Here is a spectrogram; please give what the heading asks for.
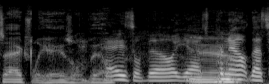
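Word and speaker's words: Hazlettville: have something that's spelled hazlittville and it's actually hazelville hazelville yes that's how it's pronounced i live on lockerman street and i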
